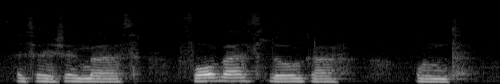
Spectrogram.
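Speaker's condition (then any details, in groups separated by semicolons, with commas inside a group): ALS; reduced air makes talking effortful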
